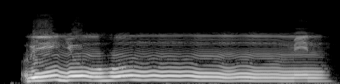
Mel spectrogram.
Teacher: mim mati bertemu mim, idgham mislan saghir. Kena dengungkan 2 harakat.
